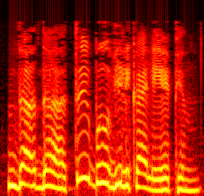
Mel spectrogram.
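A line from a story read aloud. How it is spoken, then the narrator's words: Cheerful. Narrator (Russian): весело ответила Гермиона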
